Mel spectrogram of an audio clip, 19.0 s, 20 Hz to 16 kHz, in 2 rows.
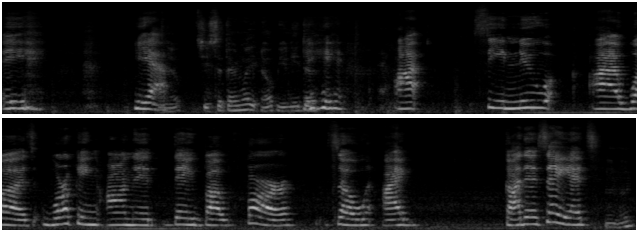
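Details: Aphasia in a woman after a hemorrhagic stroke on May 19, 2020, with right-sided hemiparesis, brain surgery and an ICU stay; the aphasia also affects her reading and writing.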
